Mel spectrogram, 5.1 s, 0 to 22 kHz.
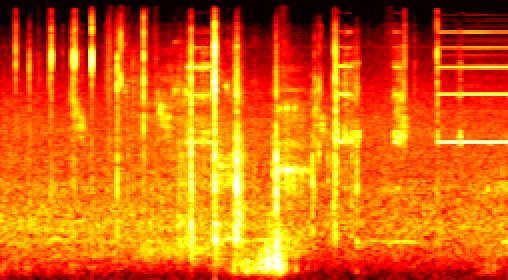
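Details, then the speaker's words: Kymco Agility 125 scooter with no spark, multimeter on continuity across the two-wire stator charging coil terminals; probe clicks then a steady tone holds. Coil wires shorted to each other, leading owner to suspect a bad stator. "bear in mind there's only a two wire coil looks there's not three wires to test they're joined they're shorted out to each other so that leads me to believe that the stator is"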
